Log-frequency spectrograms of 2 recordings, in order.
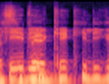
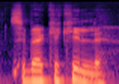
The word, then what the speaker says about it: Sibel Kekili: Sibel Kekili heißt das. Kekili. Kekili. Also, wenn du es türkisch richtig aussprichst, kannst du ja Sibel, äh, Sibel Kekili.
